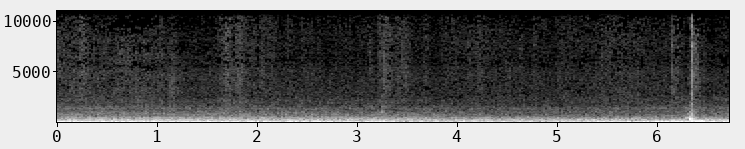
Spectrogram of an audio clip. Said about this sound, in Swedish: Hjalmar Brantingsplatsen är en knutpunkt för buss- och spårvagnstrafik i den här delen av Hisingen, och det kommer snart nya bussar.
